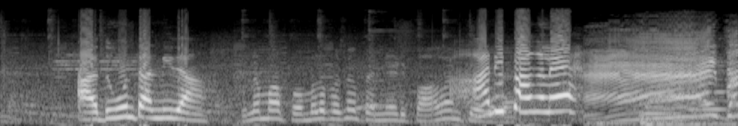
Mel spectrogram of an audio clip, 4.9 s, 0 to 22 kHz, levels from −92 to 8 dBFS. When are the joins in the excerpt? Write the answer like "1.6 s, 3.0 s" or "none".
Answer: 1.5 s

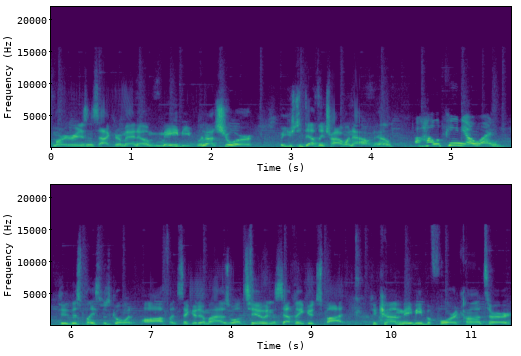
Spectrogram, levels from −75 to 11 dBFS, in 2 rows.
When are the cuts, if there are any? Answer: none

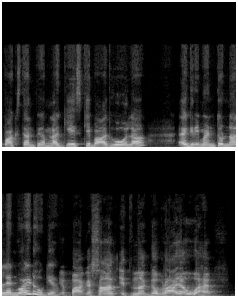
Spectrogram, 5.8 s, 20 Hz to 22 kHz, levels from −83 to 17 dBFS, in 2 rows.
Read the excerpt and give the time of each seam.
3.7 s

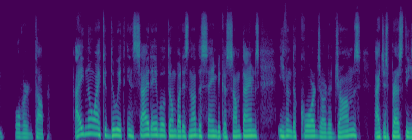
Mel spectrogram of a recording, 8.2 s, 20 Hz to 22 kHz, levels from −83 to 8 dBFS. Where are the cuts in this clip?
1.3 s

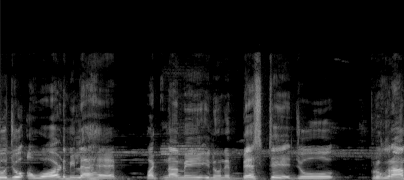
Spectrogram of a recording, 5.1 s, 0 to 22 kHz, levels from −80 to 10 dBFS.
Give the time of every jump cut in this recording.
none

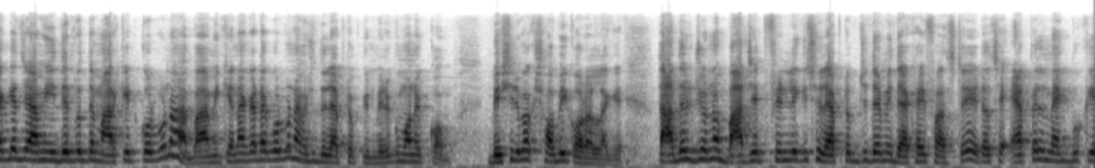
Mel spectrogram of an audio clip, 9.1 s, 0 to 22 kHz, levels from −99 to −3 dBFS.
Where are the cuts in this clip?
none

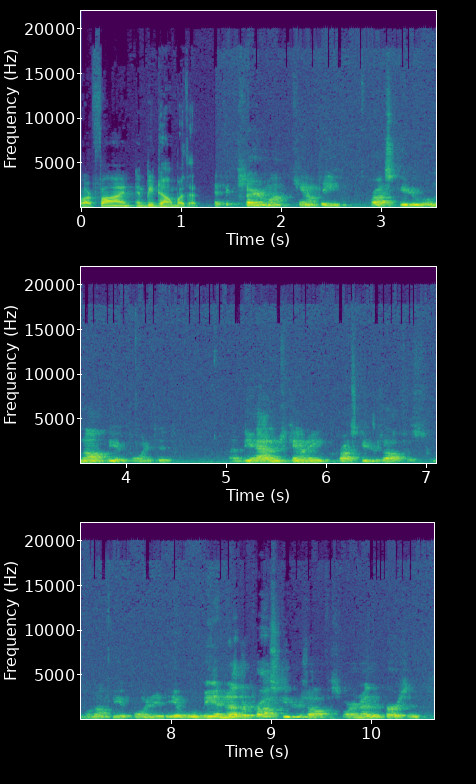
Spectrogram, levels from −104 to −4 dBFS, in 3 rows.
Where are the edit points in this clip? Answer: 1.5 s

